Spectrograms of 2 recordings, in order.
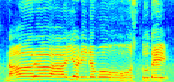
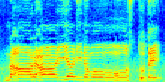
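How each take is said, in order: The two takes are said the same way.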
